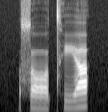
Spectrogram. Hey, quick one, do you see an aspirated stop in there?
yes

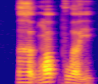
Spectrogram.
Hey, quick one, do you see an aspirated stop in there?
no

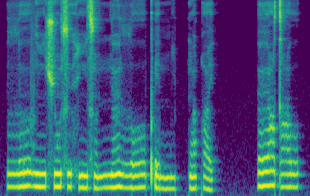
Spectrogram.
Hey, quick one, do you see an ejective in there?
yes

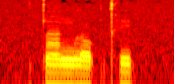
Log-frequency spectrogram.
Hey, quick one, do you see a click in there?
no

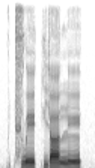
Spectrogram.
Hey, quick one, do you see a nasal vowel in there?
yes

